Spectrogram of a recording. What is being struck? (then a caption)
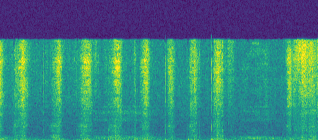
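Paper sheet scratched by a wooden pencil. The tip of a pink-striped, wood-cased colored pencil, held in the fingers, rubs and scratches across a thin white paper sheet lying flat on a table in repeated short drawing strokes. Each stroke gives a quiet, dry, scratchy rasp with bright hissy bursts over a soft low rumble, and the strokes follow each other steadily throughout.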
